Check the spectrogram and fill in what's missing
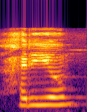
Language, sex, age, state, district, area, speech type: Sanskrit, female, 45-60, Maharashtra, Nagpur, urban, spontaneous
